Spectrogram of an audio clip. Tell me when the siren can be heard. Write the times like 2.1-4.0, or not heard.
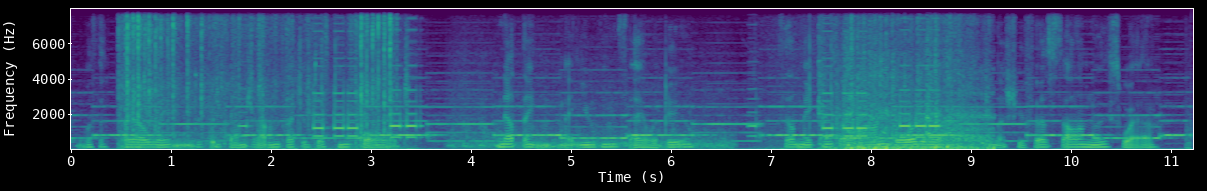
0.0-11.1.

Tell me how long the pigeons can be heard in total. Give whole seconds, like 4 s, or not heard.
5 s.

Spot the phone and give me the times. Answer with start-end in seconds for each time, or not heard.
1.7-3.5, 6.8-8.8.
